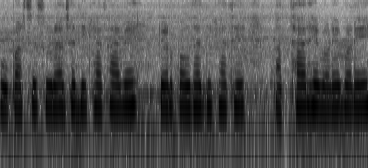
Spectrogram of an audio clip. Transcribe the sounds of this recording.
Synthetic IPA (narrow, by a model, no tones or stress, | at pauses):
opaɾsesuɾad͡ʒəd̪ikʰat̪ʰaʋepeɽpəwd̪ʱad̪ikʰat̪ʰe | pət̪ʰːaɾɦebəɽebəɽe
